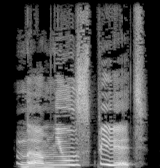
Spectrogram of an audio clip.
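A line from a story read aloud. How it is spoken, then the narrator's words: Strained, tearful. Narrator (Russian): сквозь слезы выдавил Скотт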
